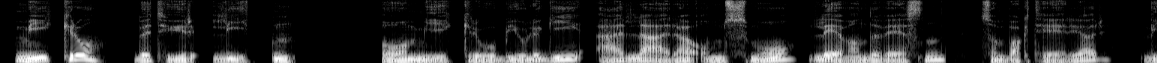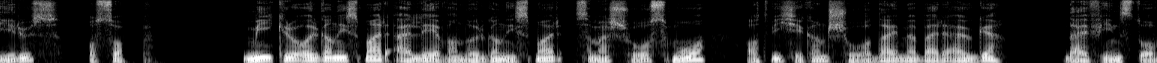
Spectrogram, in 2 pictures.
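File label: Norwegian nynorsk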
